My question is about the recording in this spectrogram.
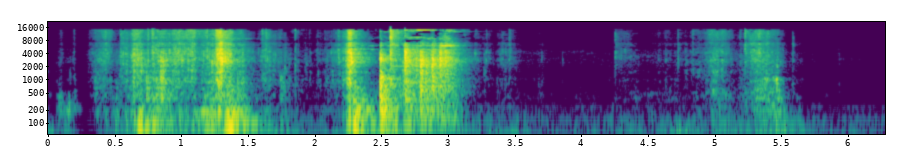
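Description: Plastic wrapping rustling and crinkling as a mini electric chainsaw is unwrapped and handled, in two loud bursts in the first half with a few sharp knocks about two and a half seconds in, then softer rustles near the end.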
